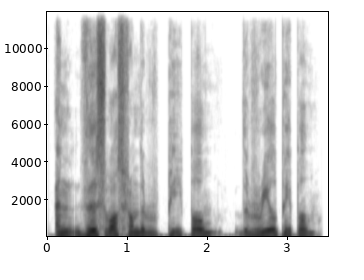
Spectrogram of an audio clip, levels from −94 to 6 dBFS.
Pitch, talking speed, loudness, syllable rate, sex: 170 Hz, 155 wpm, -19 LUFS, 3.9 syllables/s, male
